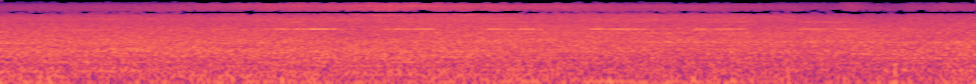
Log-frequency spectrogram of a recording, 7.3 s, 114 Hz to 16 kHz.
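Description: An electric multiple-unit commuter train approaching and pulling into the station platform, a low rumble that eases off near the end. Over it, a high electronic beep repeats six times, about every 0.7 seconds, from about two to six seconds in.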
